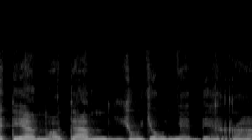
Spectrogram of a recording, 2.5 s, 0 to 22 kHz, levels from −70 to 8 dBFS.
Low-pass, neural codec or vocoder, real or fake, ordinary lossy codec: 14.4 kHz; none; real; AAC, 64 kbps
